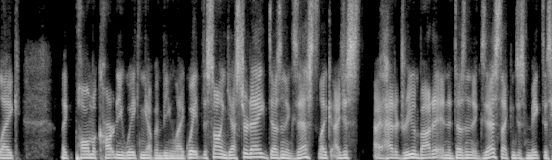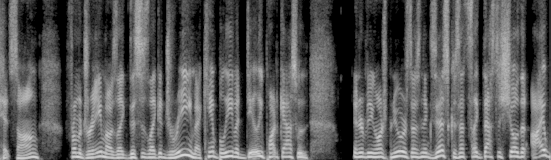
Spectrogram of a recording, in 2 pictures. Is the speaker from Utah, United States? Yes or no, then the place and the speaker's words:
no; Maine, United States; moved away as an adult; I'm from Maine, very small, tiny town, spent the first 18 years there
